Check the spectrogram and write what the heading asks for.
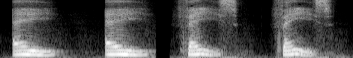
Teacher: anger, strain, or other great effort,精疲力尽，徒劳无功。那这个时候面色肯定是铁青的嘛， blue in theface。我们在读这句话的时候呢，要注意 face 这个单词的发音，中间是发双元音 a 的这个音。我们在发这个音的时候，可以先发 a 的音，再把下巴慢慢抬起来，滑向 a 的这个音，音量是从强到弱。 a, face,Face. So, she was blue in the face.今天的句子你学会了吗？对了，如果想要领取本期节目的笔记呢，欢迎在微信搜索早安英文公众号，私信回复嘴巴两个字，嘴巴是说话的嘴巴，就可以领取到我们含往期在内的所有文字版笔记了。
